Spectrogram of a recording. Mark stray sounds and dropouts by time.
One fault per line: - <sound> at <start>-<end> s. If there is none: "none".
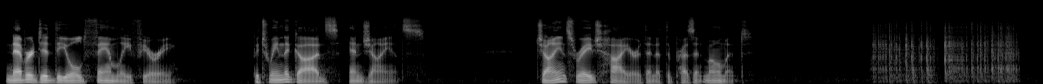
- squeak at 8.7-10.2 s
